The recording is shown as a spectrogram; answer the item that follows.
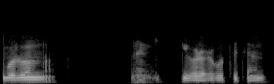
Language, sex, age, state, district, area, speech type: Bengali, male, 18-30, West Bengal, Uttar Dinajpur, urban, conversation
